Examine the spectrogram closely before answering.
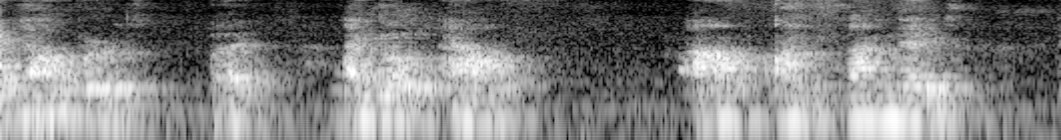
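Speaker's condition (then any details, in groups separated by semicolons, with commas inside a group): Familial dysautonomia; diagnosed in childhood, seizures as young child; no seizures now; repeated pneumonia before diagnosis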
